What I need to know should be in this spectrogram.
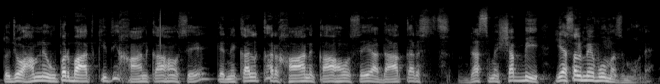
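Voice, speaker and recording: A man's voice: on the high side, lively intonation. A middle-aged man with a Pakistani accent teaching a class, explaining step by step and checking that his students follow. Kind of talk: classroom lecture.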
